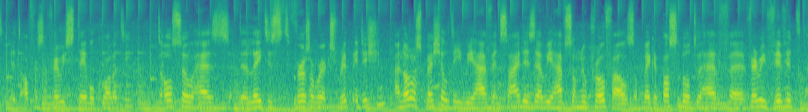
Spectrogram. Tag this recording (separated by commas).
Speech, Music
